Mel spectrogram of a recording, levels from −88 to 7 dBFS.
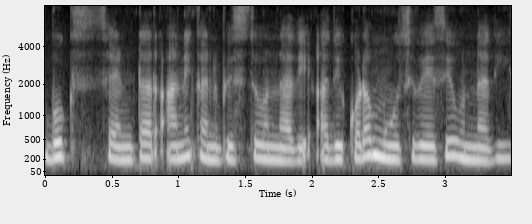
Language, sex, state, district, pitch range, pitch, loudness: Telugu, female, Andhra Pradesh, Krishna, 195-215 Hz, 200 Hz, -15 LUFS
